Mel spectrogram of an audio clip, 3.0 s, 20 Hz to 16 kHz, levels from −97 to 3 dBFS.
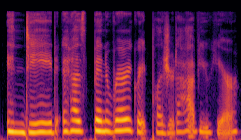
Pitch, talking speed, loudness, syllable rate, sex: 245 Hz, 240 wpm, -18 LUFS, 6.1 syllables/s, female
